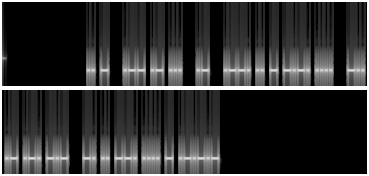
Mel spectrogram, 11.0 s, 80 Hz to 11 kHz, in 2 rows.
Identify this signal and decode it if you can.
Morse code, heard as a keyed tone, about 34 wpm, 700 Hz. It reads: IT WAS A PITCH DARK NIGHT.
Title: Sentences from Top 1300 Words 35wpm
